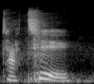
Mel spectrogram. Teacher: Two sounds. Stress is on the second.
